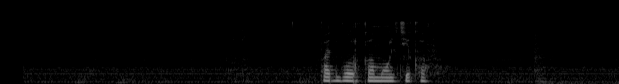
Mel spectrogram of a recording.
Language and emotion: Russian, neutral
